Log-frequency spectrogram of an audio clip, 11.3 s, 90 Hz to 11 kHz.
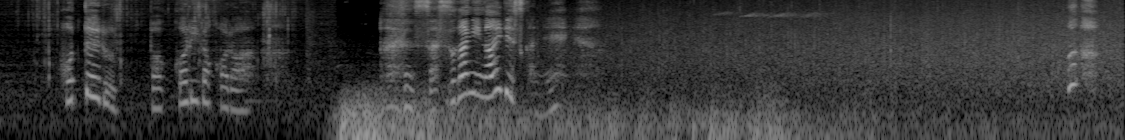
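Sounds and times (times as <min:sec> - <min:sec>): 
speech: 0:00.7 - 0:05.8, 0:10.7 - 0:11.0
deep rumble: 0:03.2 - 0:10.7
unforecast rain hissing on a street in an area of hotels: 0:03.4 - 0:11.2.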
